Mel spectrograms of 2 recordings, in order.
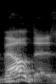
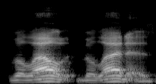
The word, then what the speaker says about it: Valadez: But it's not Valdez, right? It's Valadez. It's spelled differently.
